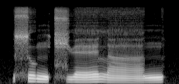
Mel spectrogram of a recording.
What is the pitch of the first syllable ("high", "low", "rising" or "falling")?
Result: falling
